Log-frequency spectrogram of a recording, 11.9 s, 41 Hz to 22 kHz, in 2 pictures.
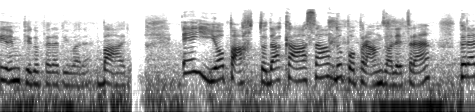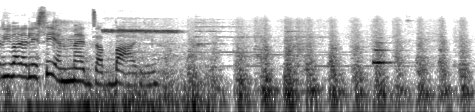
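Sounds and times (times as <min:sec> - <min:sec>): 
speech: 0:00.0 - 0:01.7, 0:02.3 - 0:08.4
train chugging departing from a station: 0:07.1 - 0:11.8
faint whistle-like tone: 0:07.2 - 0:08.7
train steam hissing: 0:07.6 - 0:11.8.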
